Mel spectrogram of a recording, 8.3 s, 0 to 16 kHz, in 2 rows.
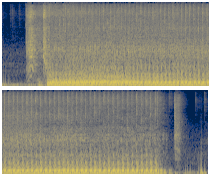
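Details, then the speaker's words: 2002 Yamaha V-Star 650 Custom with a cold-weather starting issue, after replacing a leaking fuel valve, on choke: twin cranks briefly, fires right away and holds a steady, even high idle; starts cleanly from cold. "can see she fires up no problem"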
